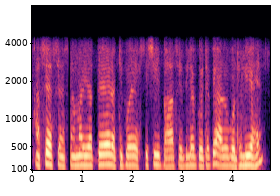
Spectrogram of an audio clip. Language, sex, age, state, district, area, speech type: Assamese, male, 30-45, Assam, Darrang, rural, conversation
